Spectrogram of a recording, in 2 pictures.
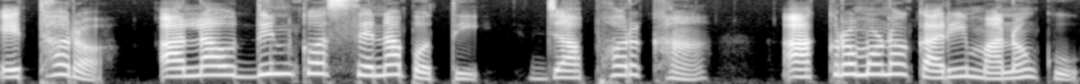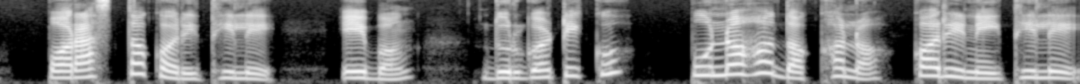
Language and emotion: Odia, neutral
